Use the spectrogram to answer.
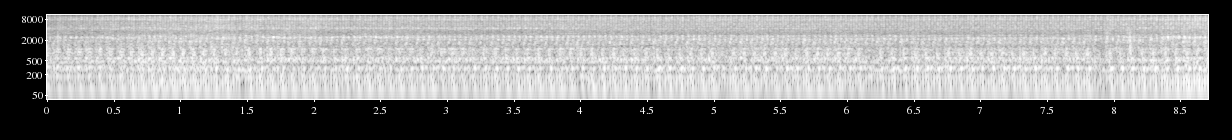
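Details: Yamaha SZ 150 that stayed noisy after a timing chain and tensioner replacement, idling after the broken compression release was removed and its weight stopped: a steady, even single-cylinder idle with a smooth quick patter and no clatter. It sounds healthy.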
